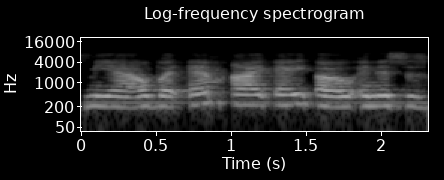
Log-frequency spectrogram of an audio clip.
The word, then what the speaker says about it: Miao: and it's called mistress m-i-a-o which we pronounce is meow but m-i-a-o and this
